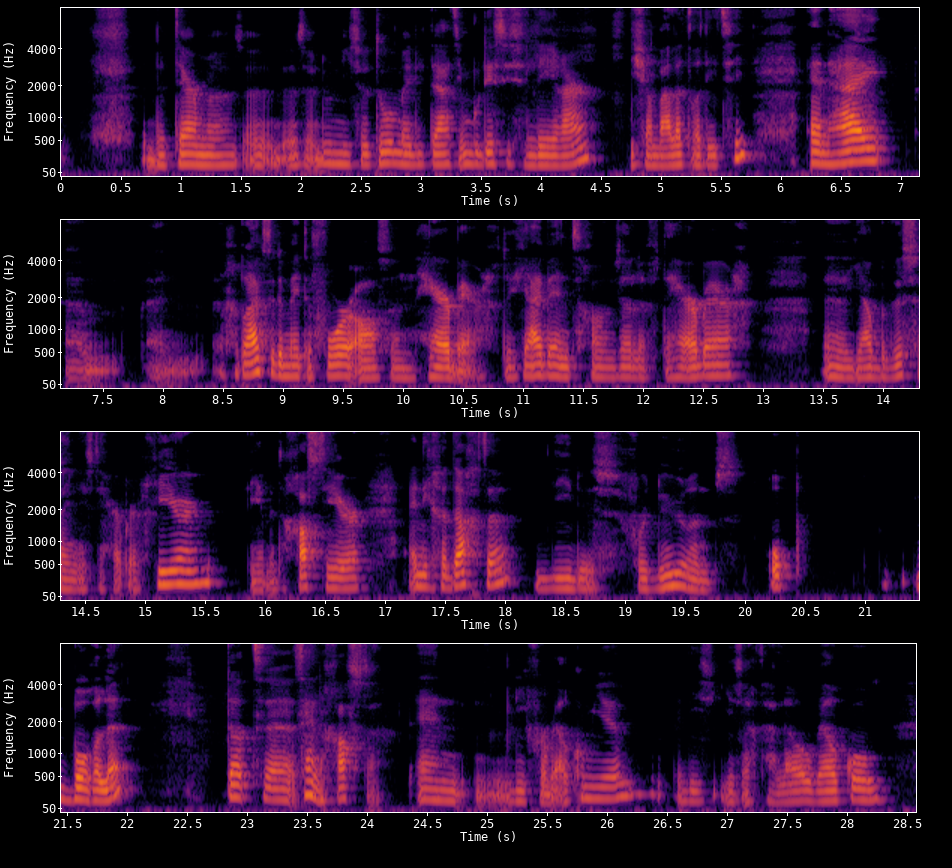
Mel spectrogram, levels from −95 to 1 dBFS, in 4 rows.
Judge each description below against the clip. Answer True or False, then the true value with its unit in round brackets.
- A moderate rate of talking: False (130 wpm)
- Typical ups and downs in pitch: True (4.5 semitones)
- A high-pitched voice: False (145 Hz)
